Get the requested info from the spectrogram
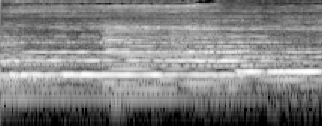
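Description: Slow live band music with electric guitar and bowed cello; one long held note steps up in pitch near the end.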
